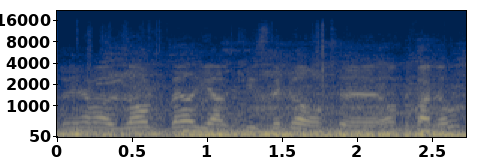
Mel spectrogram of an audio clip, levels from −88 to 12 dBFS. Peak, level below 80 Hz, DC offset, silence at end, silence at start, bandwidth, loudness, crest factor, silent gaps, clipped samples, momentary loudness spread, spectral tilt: -12 dBFS; -34 dBFS; under 0.1%; 0 s; 0 s; 8 kHz; -28 LUFS; 14 dB; none; under 0.1%; 4 LU; -8.5 dB/octave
